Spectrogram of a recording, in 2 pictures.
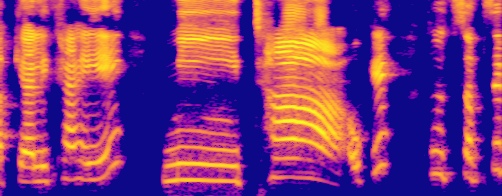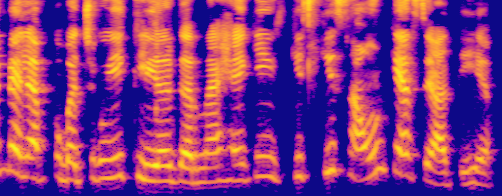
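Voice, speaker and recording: A woman teaching parents how to explain vowels to young children, drawing out and repeating example words slowly. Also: high voice, no room sound, clean studio sound. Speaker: preschool Hindi teacher.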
